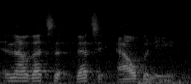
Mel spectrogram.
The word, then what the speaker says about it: Albany: Did I pronounce it right? No, you didn't. – No. – It's Albany. – That's right. If you say it wrong, they'll throw you out of town.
